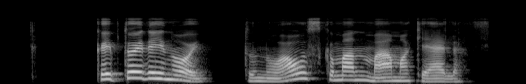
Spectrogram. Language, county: Lithuanian, Šiauliai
